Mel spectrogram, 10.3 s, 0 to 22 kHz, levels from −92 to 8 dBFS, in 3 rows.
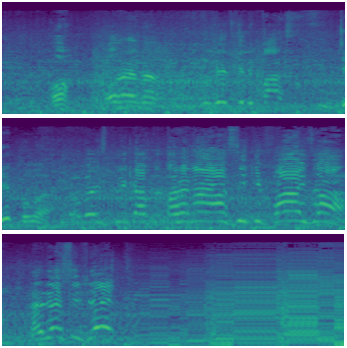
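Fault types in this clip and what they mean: Robotic sound from repeated short buffers: audio likely arrived too seldom, so a 15 ms slice was looped, turning everything after 8.23 s into a rigid 66.8 Hz metallic buzz.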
